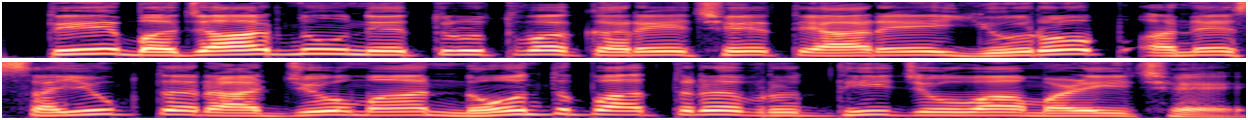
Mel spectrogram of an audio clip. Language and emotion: Gujarati, neutral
